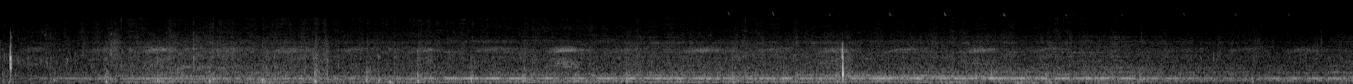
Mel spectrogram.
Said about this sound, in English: Some kind of electrical box.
